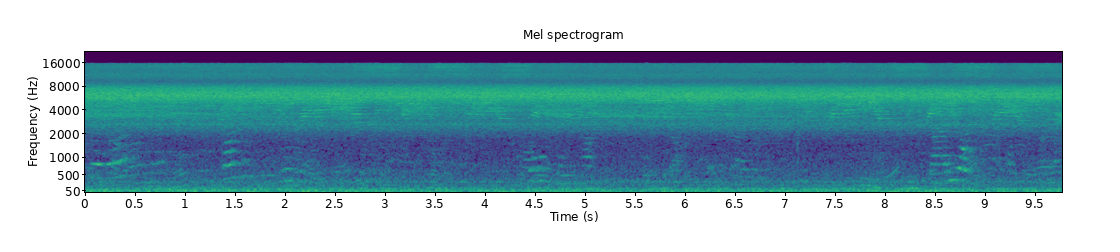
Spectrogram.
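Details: A steady, high, hissing drone of cicadas at Nogeyama Zoo, with faint human voices underneath.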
